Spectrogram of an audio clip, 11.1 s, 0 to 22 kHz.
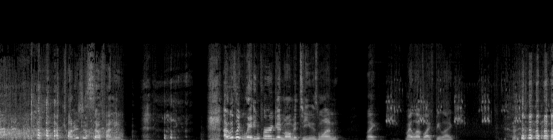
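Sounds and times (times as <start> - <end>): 
laughter: 0.0 - 3.8, 10.1 - 11.0
speech: 1.5 - 3.0, 4.5 - 9.2, 10.2 - 11.0
crickets chirping: 7.7 - 10.6.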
